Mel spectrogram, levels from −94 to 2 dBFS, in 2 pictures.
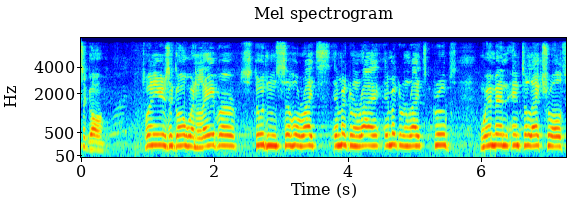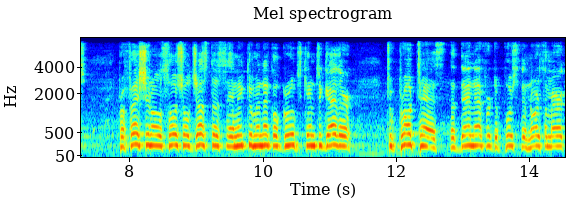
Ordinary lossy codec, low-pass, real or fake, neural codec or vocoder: MP3, 64 kbps; 7.2 kHz; real; none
